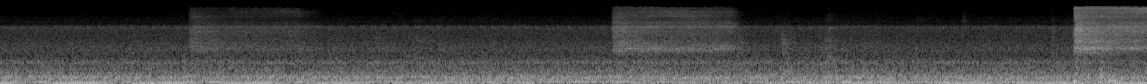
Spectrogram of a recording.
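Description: Onboard running noise of a JR West 105 series electric train, a steady low rumble heard inside the car. Three short bursts of hiss come about two, six and eleven seconds in.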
